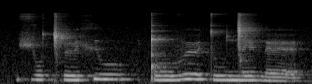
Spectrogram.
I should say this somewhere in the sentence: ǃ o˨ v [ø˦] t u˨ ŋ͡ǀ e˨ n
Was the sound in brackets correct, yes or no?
no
